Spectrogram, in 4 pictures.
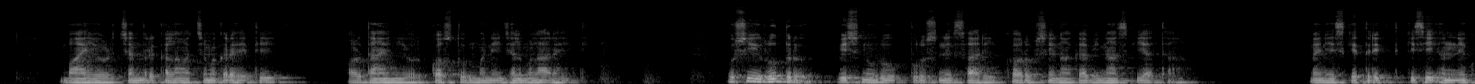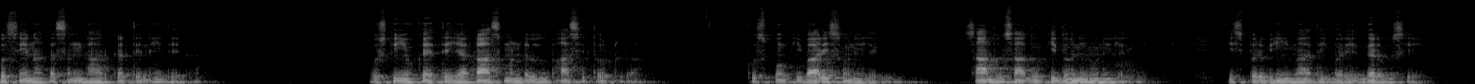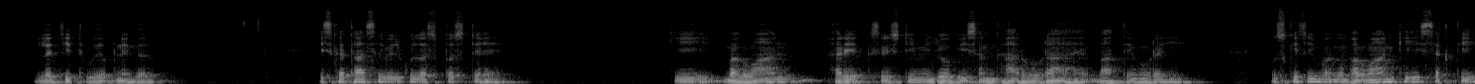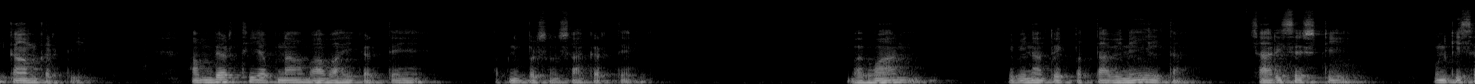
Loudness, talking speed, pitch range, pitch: -33 LUFS, 120 wpm, 90-100 Hz, 95 Hz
